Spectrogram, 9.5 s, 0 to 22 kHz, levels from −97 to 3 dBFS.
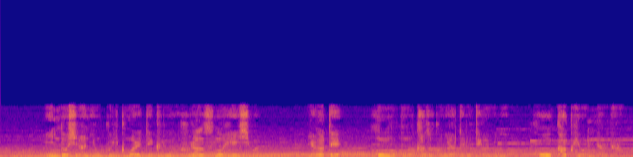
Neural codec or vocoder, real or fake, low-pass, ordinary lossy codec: autoencoder, 48 kHz, 128 numbers a frame, DAC-VAE, trained on Japanese speech; fake; 7.2 kHz; none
